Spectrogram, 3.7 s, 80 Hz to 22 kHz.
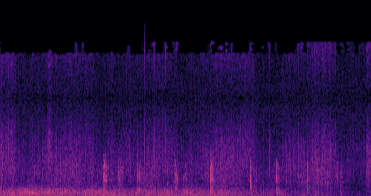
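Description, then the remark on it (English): A thunderstorm with rain over a golf course rumbles steadily throughout, a dense, heavy low roar with scattered crackling bursts over it, fairly loud and continuous with no voices. “Wow, 16 holes in this storm.”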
